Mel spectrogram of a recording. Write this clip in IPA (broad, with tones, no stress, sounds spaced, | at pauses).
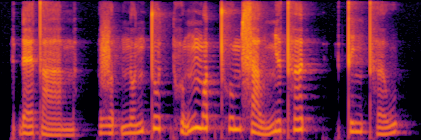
ɗ ɛ˨˦ t̪ a˨˩ m | v ə˨˩ p̚ n o˨˦ n t̪ u˦˥ t̚ h ṵ˧˥ ŋ m ɔ˦˥ t̚ t̪ʰ u˧ m s a˧˩ w ɲ ɨ˧ t̪ʰ ə˦˥ t̚ | t̪ i˧ ŋ t̪ʰ ə˨˦ w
